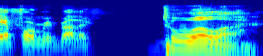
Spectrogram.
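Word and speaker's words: Tooele: or two ellie say it for me brother to willa it's uh it used to be spelled like it's sound but um it got changed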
